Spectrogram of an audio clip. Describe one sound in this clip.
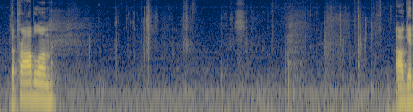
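Paper sheets rustle as a man handles them.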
